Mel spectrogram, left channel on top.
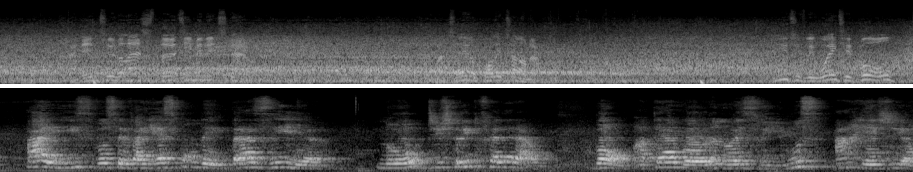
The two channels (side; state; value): both; different; correlation 0.00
